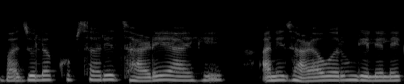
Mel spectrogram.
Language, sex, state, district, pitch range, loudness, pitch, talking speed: Marathi, female, Maharashtra, Nagpur, 185-205 Hz, -36 LUFS, 195 Hz, 120 wpm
